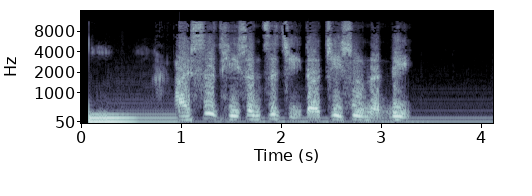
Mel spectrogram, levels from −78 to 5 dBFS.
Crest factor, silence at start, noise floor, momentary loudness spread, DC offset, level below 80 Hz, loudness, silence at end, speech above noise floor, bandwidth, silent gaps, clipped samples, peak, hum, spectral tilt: 12 dB; 0.05 s; -31 dBFS; 6 LU; under 0.1%; -20 dBFS; -12 LUFS; 0 s; 20 dB; 11.5 kHz; none; under 0.1%; 0 dBFS; 60 Hz at -30 dBFS; -4 dB/octave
